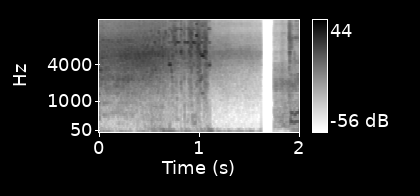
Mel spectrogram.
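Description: A glassy, shatter-like sound effect ends a TV channel's animated logo intro, fading away after about a second. A voice-over starts just before the end.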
